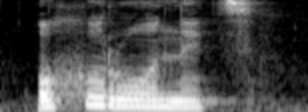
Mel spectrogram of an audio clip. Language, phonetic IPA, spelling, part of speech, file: Ukrainian, [ɔxɔˈrɔnet͡sʲ], охоронець, noun, Uk-охоронець.ogg
- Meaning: 1. guard, watcher 2. bodyguard 3. guardian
